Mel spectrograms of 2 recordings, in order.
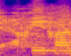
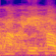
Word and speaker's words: عقیقہ: میں عقیقہ جو کیا، پہلے تو اس کا تلفظ صحیح ہونا جو لوگ حقیقہ بولتے ہوتے، عقیقہ ہے، عین سے ہے وہ۔ عقیقے کا مطلب ہے،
